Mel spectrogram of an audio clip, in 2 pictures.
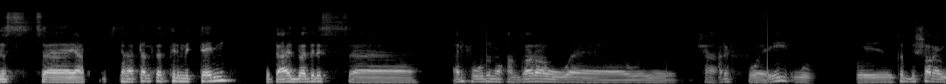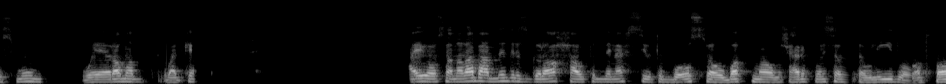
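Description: At 4.87, 6.66, 7.67 and 11.12 s the speech jumps ahead by 10 to 40 milliseconds, likely a dropped buffer (overrun) joining the audio on either side.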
